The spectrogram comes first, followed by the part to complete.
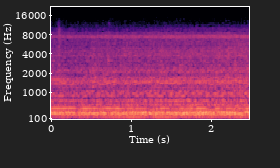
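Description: Soft background music holding a sustained chord without a beat, heard from a television's speaker.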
